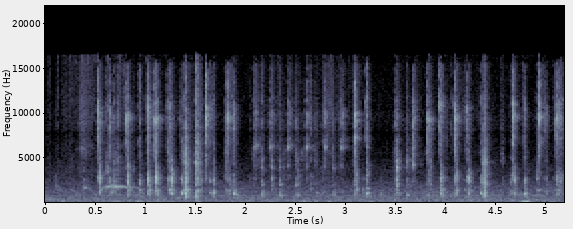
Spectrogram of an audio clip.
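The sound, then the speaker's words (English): Rapid typing on a computer keyboard, many quick sharp clicks in dense bursts with brief pauses, heard alone without talk. “Type in AC Infinity.”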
